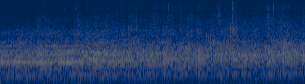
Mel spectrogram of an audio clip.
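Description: Audience applauding steadily in response to a joke from the stage.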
